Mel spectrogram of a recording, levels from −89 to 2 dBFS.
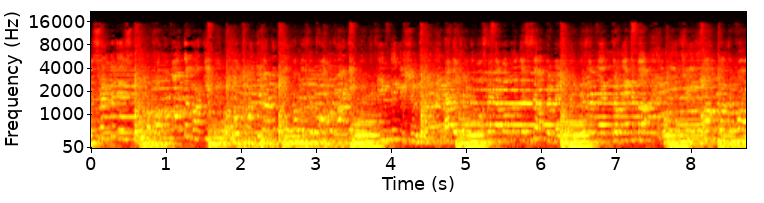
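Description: Nothing goes wrong anywhere in this audio, so there's no technical fault to point out at any moment.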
